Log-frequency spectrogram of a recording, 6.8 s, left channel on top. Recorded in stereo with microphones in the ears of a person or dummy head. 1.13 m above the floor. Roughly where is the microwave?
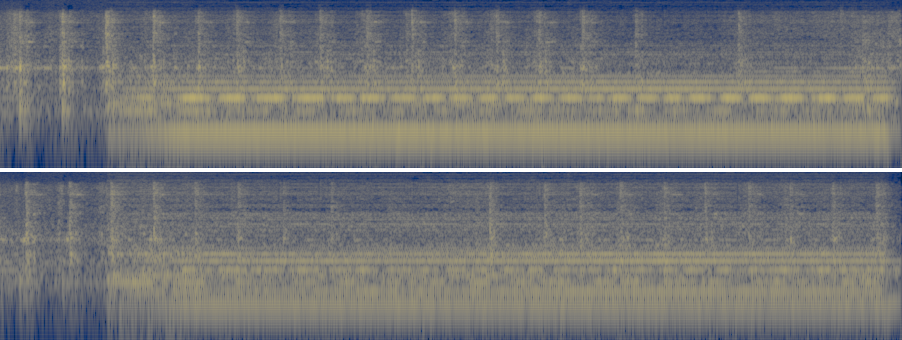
Right.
